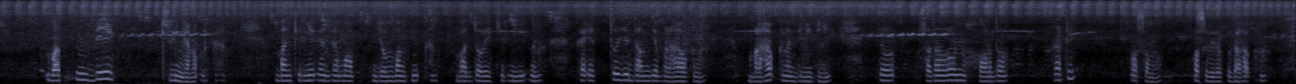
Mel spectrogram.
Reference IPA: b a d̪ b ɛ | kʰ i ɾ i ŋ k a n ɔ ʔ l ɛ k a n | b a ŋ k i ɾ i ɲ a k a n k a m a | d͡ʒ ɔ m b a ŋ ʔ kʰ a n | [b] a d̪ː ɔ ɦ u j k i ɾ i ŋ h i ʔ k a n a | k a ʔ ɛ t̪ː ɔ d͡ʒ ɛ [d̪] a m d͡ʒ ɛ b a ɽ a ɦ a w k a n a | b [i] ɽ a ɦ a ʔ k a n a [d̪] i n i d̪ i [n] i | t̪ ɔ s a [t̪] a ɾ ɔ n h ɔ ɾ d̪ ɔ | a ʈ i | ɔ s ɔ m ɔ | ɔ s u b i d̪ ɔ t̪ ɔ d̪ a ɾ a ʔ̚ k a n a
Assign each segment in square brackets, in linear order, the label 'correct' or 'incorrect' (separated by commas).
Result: correct, correct, incorrect, correct, correct, incorrect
